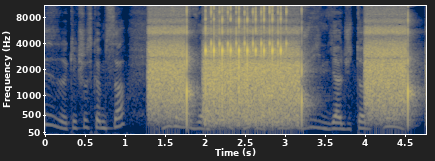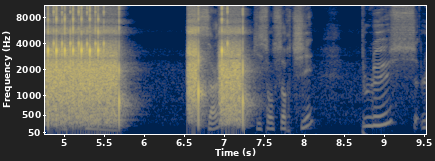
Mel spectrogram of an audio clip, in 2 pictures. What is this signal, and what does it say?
Pulse dialling, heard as a rotary dial, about 10 pulses a second, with speech in French. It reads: 0 7 1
